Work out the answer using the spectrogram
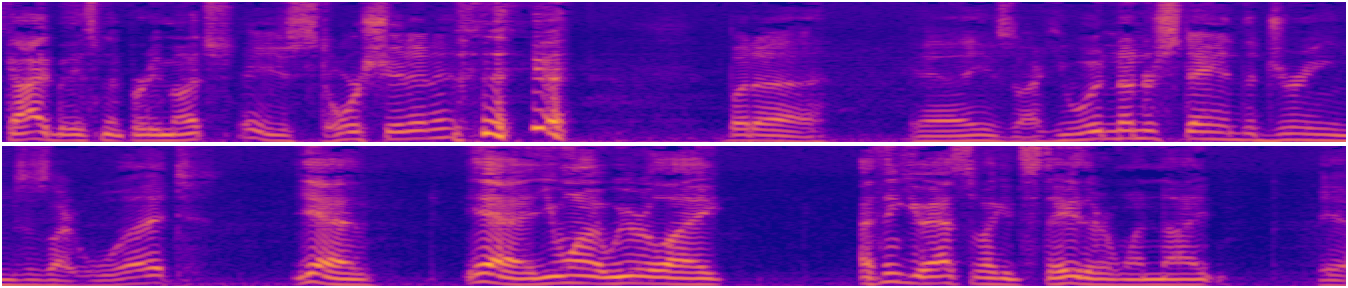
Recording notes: We recorded this episode in a RV.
